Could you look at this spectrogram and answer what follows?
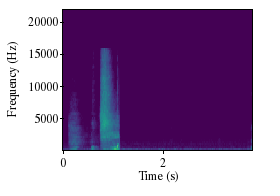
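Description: A breathy in-breath builds into one loud, explosive sneeze, then quiet; an acted sneeze from a short film.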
